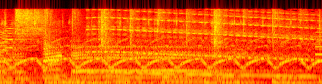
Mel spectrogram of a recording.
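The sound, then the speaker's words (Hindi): A loud wailing police siren on a police car chasing a tempo rises and falls in rapid repeated sweeps, continuous, layered with a second siren tone and the rumble of a vehicle engine, no voices. “बड़े master, police की गाड़ी हमेशा फुल टंकी रहती है।”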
